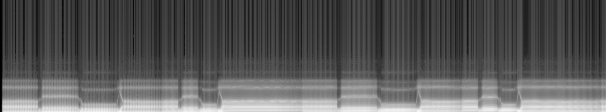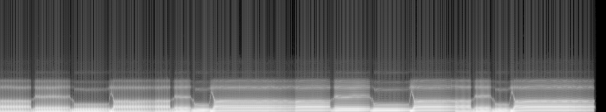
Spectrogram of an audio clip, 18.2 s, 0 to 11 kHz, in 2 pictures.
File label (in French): Alleluia Festif, Chorale; 2016 Paques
